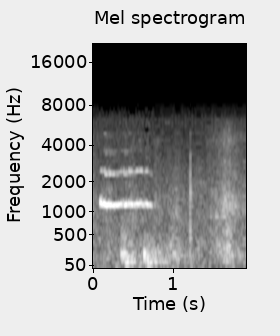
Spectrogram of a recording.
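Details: Domestic cat talking to its owners: a quiet, steady, drawn-out meow about two-thirds of a second long, over a low room rumble with a soft click.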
